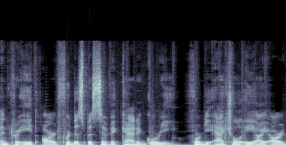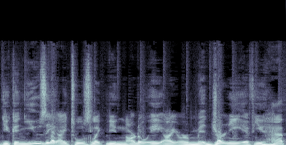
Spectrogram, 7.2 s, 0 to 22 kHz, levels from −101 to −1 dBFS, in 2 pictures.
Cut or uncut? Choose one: uncut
